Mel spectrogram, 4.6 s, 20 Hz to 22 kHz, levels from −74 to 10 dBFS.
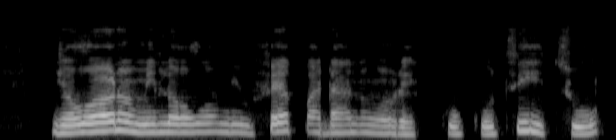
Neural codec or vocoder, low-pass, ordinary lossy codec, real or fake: vocoder, 22.05 kHz, 80 mel bands, HiFi-GAN; none; none; fake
